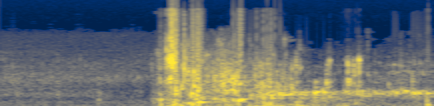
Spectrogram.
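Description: Water splashes loudly as something plunges under the surface.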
